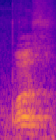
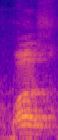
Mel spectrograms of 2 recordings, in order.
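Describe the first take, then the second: First: The vowel is kept short. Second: The same.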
